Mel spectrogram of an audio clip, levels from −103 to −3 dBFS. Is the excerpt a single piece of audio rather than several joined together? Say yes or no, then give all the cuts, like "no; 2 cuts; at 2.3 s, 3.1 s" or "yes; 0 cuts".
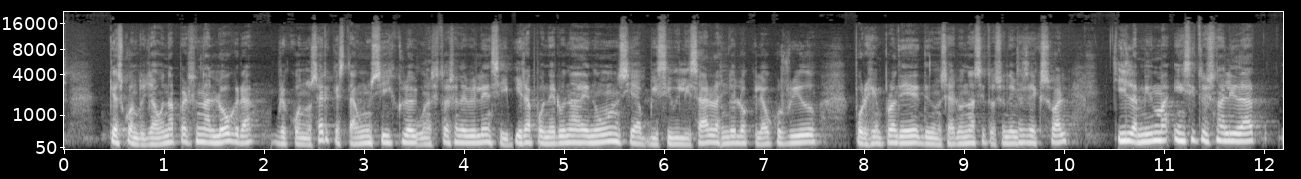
no; 6 cuts; at 3.5 s, 4.5 s, 5.8 s, 6.6 s, 8.3 s, 9.5 s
